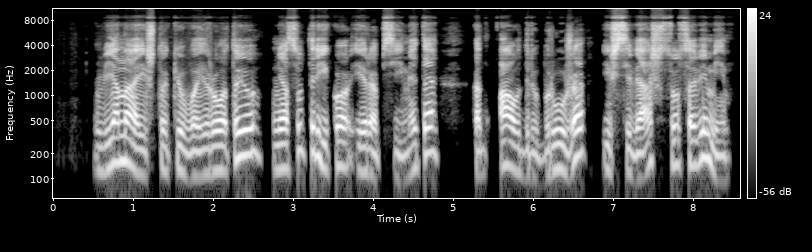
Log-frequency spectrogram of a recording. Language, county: Lithuanian, Vilnius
